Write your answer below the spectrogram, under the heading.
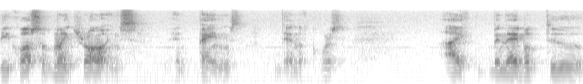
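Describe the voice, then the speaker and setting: A man talks at a moderate pace with a Spanish accent. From Chile. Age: 60s. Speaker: art teacher. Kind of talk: casual talk to camera.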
